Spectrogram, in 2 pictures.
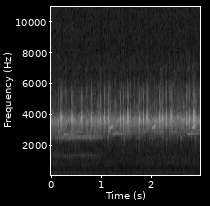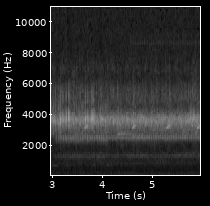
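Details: Tree frogs calling at night in the North Carolina backwoods swamp: a dense, high, steadily pulsing chorus with a fainter lower buzzing trill running underneath, many frogs overlapping continuously.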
